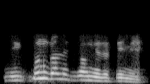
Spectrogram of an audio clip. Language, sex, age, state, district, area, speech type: Nepali, male, 18-30, West Bengal, Alipurduar, rural, conversation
